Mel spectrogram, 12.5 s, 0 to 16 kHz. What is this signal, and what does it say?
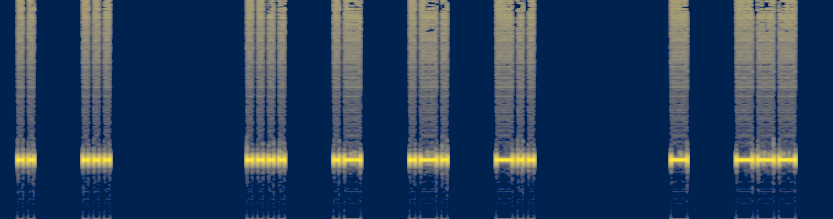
Morse code, heard as a keyed tone, about 15 wpm, spaced as for 8 wpm, 1000 Hz. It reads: IS HARD TO
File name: qotdfiles / 8wpm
